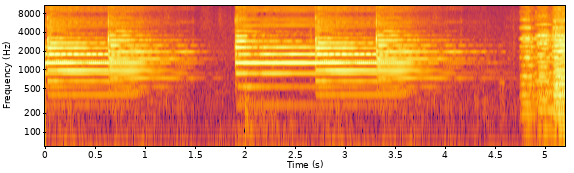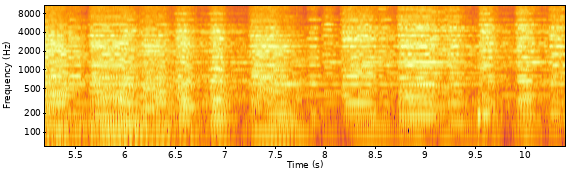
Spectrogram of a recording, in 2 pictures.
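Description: Two held chords, each fading away over a couple of seconds, then at about five seconds a pipe organ comes in, playing full with a deep bass.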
